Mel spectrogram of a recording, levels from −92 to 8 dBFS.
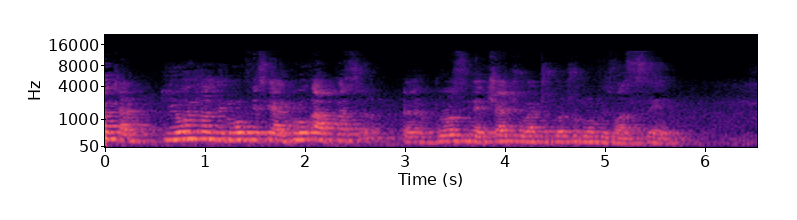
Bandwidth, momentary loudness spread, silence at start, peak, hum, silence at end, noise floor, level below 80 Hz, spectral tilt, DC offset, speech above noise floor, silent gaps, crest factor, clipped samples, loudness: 12.5 kHz; 12 LU; 0 s; -12 dBFS; none; 0.15 s; -53 dBFS; -64 dBFS; -7.5 dB/octave; under 0.1%; 25 dB; none; 18 dB; under 0.1%; -29 LUFS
